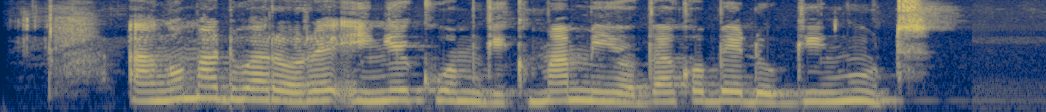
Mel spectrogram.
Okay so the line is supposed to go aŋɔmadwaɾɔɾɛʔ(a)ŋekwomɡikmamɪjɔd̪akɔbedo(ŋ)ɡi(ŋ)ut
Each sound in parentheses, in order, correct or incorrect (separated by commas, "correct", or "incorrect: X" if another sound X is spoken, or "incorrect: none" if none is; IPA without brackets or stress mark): incorrect: i, incorrect: none, correct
